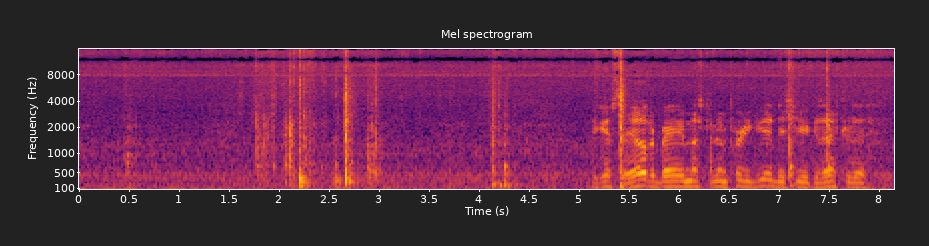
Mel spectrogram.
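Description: A metal hive tool scrapes and clicks against wood.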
